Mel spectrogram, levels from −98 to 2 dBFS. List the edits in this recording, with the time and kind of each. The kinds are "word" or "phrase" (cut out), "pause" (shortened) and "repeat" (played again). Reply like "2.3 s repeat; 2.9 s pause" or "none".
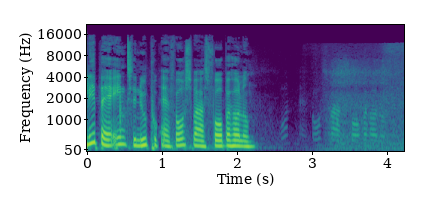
0.9 s word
